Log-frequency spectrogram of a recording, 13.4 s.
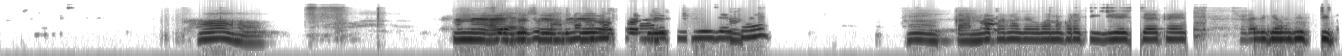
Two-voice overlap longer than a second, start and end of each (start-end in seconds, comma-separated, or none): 4.9-6.8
